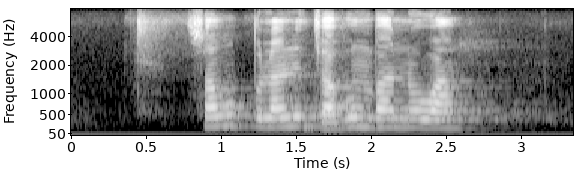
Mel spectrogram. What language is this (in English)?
Tsonga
